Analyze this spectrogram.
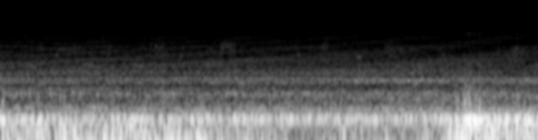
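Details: A continuous low rumble like wind or distant traffic fills the recording, with a brief muffled bump near the end. No animal calls stand out.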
